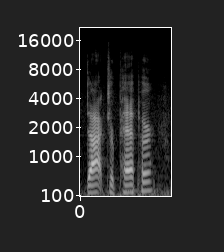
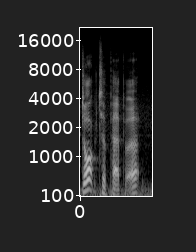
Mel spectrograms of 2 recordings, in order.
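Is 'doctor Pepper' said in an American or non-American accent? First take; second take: American; non-American. First: It is said in an American accent. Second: It is said in a non-American accent. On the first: This is how the locals say it. "Americans pronounce doctor as da, it's like doctor... they say like doctor, doctor Pepper, like that" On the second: This is how the visitor said it, and nobody understood. "Whereas I said doctor Pepper"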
